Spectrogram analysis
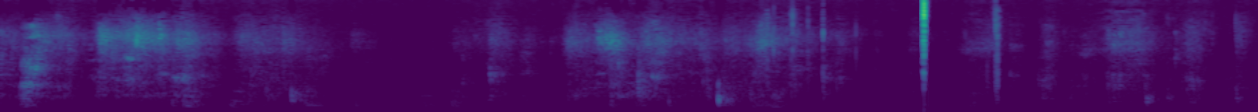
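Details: Kangal dogs Venus and Tyson, a massive eight-month-old full Kangal puppy and a cross Kangal half his size, playing together: bursts of whiny, grumbling play noises in two longer bouts, then short scattered yelps and sharp clicks.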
